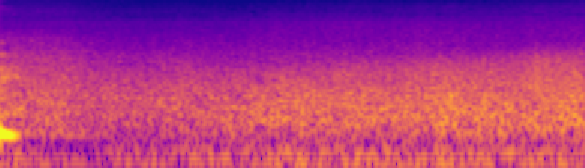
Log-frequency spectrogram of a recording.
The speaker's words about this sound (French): Sentez, entendez le souffle du vent marin.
